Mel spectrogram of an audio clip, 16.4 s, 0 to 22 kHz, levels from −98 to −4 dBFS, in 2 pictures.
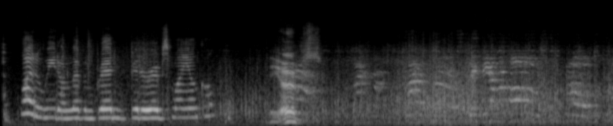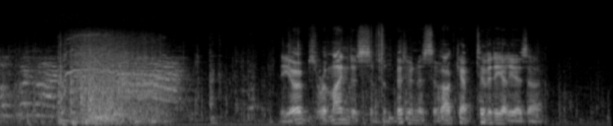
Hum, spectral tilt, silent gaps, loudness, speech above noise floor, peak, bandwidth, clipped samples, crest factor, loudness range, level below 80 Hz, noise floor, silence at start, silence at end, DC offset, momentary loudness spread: none; -4.5 dB/octave; none; -44 LUFS; 31 dB; -26 dBFS; 15 kHz; under 0.1%; 20 dB; 6 LU; -76 dBFS; -74 dBFS; 0.05 s; 0.65 s; under 0.1%; 18 LU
